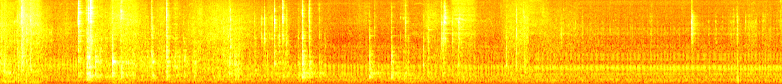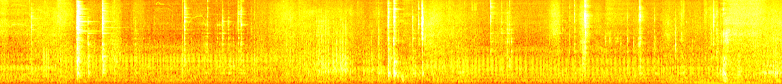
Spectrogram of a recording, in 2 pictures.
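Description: Scattered light metallic clicks and clinks of bolts, washers and a steel motorcycle cover bracket being handled and fitted by hand, in short clusters with pauses between.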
